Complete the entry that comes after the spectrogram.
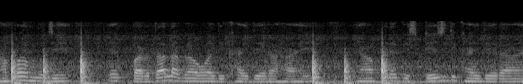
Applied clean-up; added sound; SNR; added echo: none; Knock; -3 dB; none.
